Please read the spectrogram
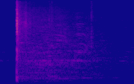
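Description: A single sharp thump a quarter second in, with a reverberant tail that fades out over about a second and a half.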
